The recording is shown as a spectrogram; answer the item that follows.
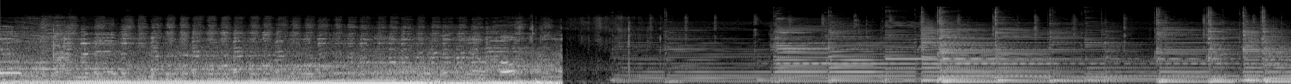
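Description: Golf cart driving over grass with a steady low motor hum, cut off suddenly about five and a half seconds in by acoustic guitar music.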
